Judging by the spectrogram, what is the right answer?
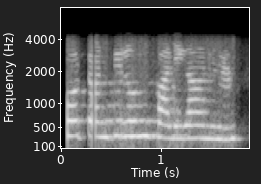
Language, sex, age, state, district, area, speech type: Telugu, female, 18-30, Andhra Pradesh, Anantapur, urban, conversation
